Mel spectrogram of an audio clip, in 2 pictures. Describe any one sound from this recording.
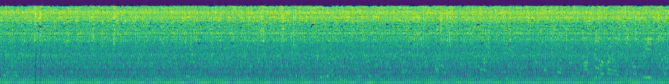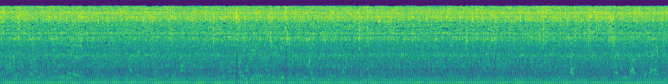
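A hand pump creaks as a man works its lever.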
